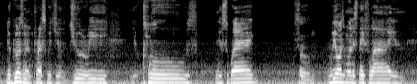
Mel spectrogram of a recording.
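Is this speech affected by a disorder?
No.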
